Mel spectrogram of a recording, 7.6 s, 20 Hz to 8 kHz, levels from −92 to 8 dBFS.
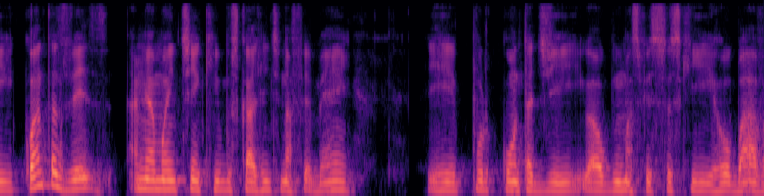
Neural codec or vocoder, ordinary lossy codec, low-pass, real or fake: codec, 16 kHz, 4.8 kbps, FACodec; MP3, 64 kbps; 7.2 kHz; fake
